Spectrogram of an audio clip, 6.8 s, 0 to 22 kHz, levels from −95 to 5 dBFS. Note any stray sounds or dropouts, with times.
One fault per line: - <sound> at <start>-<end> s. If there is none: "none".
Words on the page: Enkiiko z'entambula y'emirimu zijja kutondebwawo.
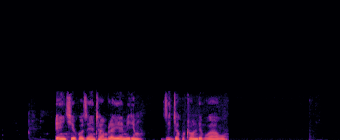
none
